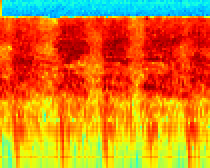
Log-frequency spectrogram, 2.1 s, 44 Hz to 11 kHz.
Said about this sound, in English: Those are chants from the streets of Madison, Wisconsin on May 14, 2011. That chant was brought to Madison by professional firefighters of Wisconsin President Malin Mitchell, who heard it during a stop in Portland, Oregon.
